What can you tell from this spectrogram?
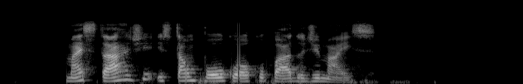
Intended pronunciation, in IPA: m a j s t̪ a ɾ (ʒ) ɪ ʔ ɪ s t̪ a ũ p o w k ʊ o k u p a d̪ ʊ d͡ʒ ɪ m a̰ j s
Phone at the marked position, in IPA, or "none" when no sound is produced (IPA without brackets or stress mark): d͡ʒ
